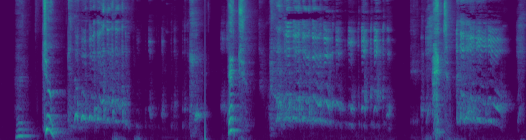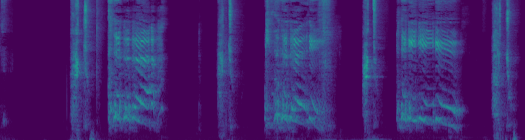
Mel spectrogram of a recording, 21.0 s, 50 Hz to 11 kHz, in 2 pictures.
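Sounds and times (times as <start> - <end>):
baby laughing: 1.3 - 10.6, 12.7 - 13.9, 15.8 - 17.2, 18.4 - 19.8.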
